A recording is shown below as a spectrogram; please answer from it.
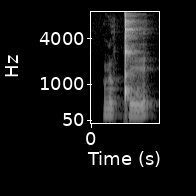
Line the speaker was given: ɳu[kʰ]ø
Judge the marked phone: incorrect: ǃ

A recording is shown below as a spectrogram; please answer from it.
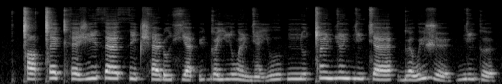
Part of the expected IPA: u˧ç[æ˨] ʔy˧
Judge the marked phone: incorrect: æ˧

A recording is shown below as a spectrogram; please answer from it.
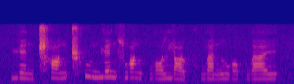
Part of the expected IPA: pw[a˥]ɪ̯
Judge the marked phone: correct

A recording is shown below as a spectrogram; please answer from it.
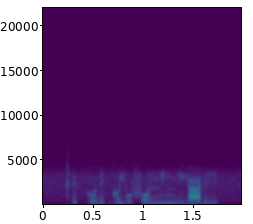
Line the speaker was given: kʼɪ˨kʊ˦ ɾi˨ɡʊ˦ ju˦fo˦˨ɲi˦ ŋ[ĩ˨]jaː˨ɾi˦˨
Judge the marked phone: incorrect: i˨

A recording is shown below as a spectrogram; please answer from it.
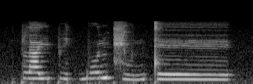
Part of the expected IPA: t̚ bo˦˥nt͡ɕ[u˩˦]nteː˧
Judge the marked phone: correct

